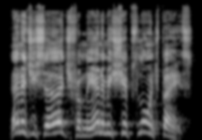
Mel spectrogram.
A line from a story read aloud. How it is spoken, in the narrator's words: shouted a surveyor officer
